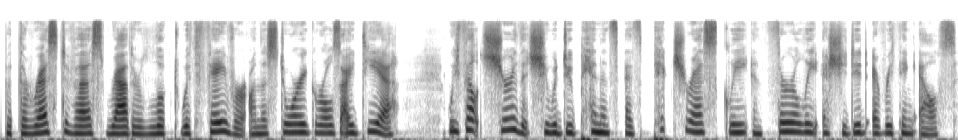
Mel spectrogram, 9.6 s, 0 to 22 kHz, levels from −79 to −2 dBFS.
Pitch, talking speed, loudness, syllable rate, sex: 220 Hz, 195 wpm, -21 LUFS, 5.5 syllables/s, female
